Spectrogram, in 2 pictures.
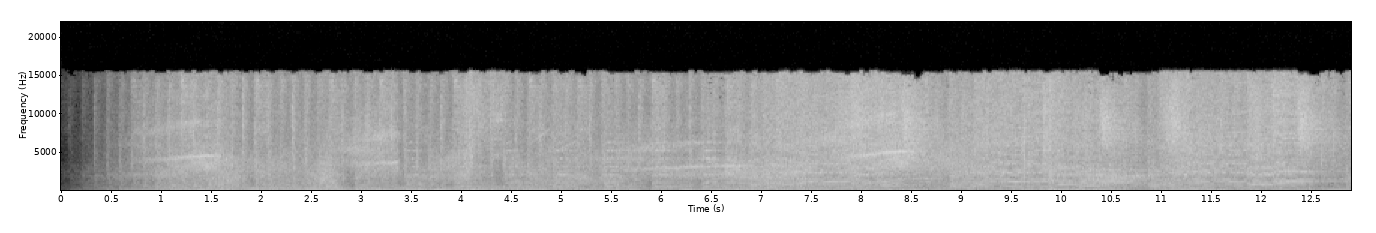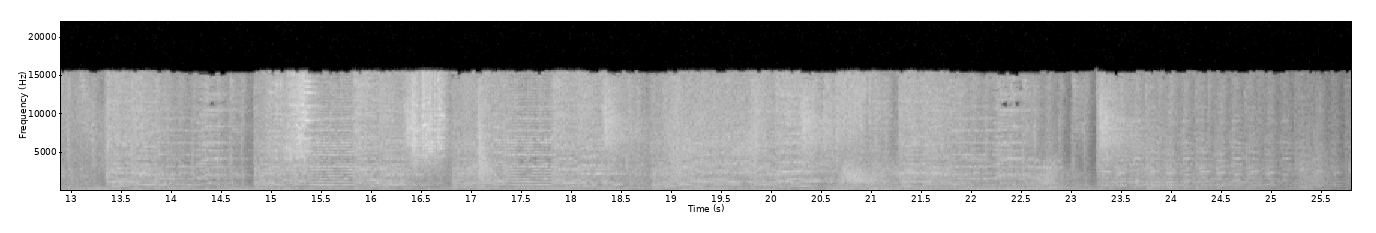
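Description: The X-Men animated series theme song plays loud and continuous, a dense, driving instrumental with punchy beats and bright, sweeping synth lines and no voices.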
